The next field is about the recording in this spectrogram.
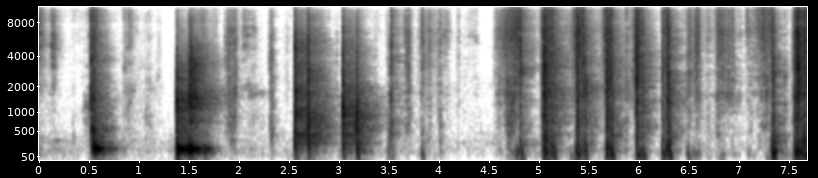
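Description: Shuffling a deck of affirmation cards produces scattered brisk riffles and papery slaps, sparse at first, then a dense run of rapid card strikes toward the end, with no talking.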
